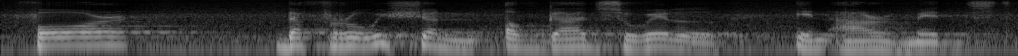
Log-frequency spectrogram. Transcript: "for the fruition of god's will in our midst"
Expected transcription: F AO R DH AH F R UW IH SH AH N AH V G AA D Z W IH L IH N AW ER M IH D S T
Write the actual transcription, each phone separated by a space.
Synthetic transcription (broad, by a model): F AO R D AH F R UW IH SH AH N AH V G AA D S W IH L IH N AW ER M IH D S T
